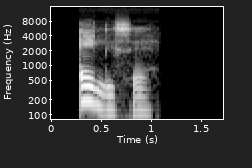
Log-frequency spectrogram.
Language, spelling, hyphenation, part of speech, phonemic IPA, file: Greek, έλυσε, έ‧λυ‧σε, verb, /ˈe.li.se/, El-έλυσε.ogg
- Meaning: third-person singular simple past active indicative of λύνω (lýno)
